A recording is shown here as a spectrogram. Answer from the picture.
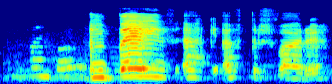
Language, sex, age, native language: Icelandic, female, 10, Polish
